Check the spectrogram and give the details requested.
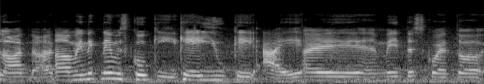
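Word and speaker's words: Kuki: My very close friends and the people I live with, my family, they call me Cookie. The backstory there is that since it's spelled K-U-K-I, when I was a baby, I used to always look like I'm angry.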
